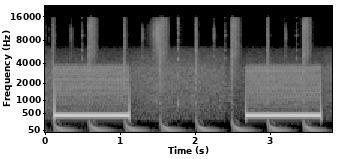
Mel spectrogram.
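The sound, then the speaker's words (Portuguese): Ringback tone of an outgoing telephone call: two steady, loud, mid-pitched tones, each lasting about a second, separated by a silent pause of roughly one and a half seconds. “Então vamos ligar, vai.”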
